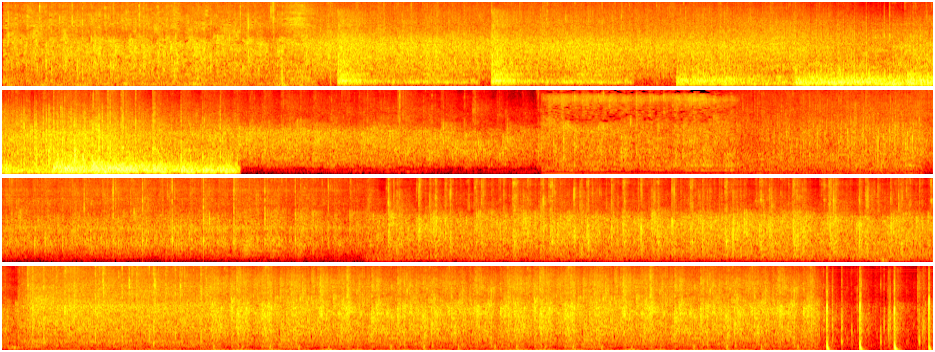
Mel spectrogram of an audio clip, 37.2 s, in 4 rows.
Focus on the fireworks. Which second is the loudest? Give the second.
10 s.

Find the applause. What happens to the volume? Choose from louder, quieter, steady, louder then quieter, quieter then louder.
quieter then louder.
